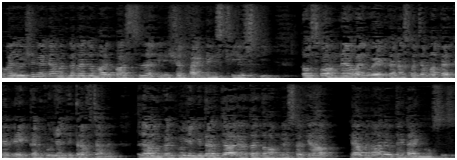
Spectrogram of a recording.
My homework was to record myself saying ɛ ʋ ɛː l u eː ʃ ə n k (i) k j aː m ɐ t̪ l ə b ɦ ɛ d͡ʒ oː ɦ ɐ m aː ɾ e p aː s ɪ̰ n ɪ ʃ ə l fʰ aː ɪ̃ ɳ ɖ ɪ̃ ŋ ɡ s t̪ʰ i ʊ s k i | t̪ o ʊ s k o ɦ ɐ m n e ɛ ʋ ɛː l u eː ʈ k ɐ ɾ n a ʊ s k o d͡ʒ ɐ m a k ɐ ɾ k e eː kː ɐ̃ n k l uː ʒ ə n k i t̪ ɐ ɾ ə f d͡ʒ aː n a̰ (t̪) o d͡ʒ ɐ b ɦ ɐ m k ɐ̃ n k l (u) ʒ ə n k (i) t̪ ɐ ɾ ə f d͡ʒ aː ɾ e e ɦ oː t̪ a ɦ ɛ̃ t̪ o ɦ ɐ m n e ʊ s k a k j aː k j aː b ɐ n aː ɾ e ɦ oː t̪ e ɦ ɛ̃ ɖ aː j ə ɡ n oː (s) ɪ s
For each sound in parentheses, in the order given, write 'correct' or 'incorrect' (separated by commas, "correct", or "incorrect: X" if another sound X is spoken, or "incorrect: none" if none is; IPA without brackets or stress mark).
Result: incorrect: a, correct, incorrect: uː, correct, correct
